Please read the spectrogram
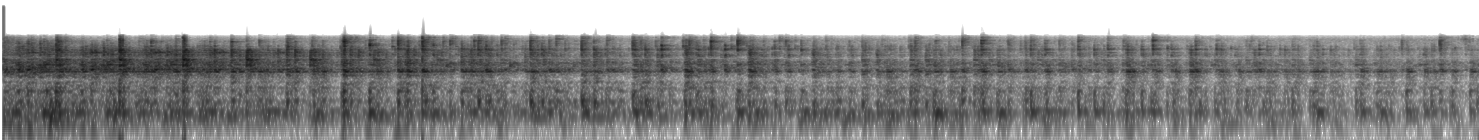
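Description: Homemade spring-rod instrument, its rod pulled aside and let go, heard through a pickup wired to an effects pedal: a dense, clattering rattle of rapid clicks that fades gradually as the rod's swaying dies down.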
